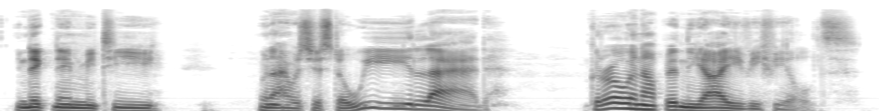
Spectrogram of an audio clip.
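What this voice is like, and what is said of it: Bad put-on Scottish or Irish accent. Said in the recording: “a bad Scottish accent or Irish accent”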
